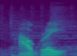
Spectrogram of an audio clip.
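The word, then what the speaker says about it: Howe Great: Derby winner Sunday silenced how great is spelled h o w e now for the hockey player Gordie Howe and how great you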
